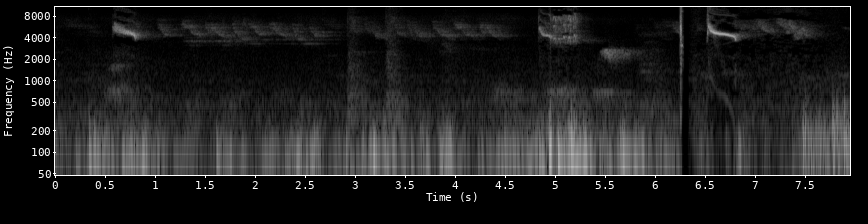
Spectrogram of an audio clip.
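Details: Caged female white-eye calling the male to song: faint, high, descending chirps scattered through the recording, one loud clear call near the end, with a sharp click and low rumbling noise.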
